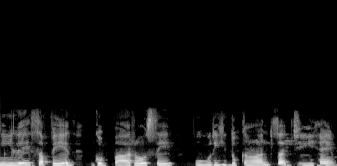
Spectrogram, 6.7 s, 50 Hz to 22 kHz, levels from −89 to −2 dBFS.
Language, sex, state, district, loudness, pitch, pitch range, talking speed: Hindi, female, Bihar, Purnia, -18 LUFS, 230 Hz, 215-245 Hz, 70 wpm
